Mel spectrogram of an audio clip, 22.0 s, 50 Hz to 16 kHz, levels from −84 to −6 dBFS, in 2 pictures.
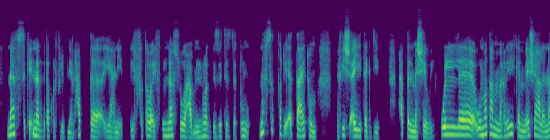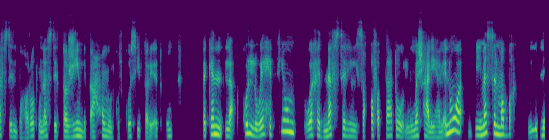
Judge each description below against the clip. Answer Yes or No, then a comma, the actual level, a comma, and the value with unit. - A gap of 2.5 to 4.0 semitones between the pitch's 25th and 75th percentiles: No, average, 4.4 semitones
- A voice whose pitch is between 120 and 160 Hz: No, medium, 170 Hz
